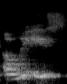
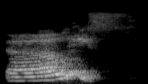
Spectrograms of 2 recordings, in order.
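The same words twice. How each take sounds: First: Said in the usual way. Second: "Elise" stretched into two beats, rising on the second; one beat per syllable. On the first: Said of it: "is two syllables". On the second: Shown as a demonstration. Teacher matching two moves to a name, "Elise" stretched by syllable. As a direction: draw out the E, then lift on LISE in "Elise". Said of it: "a movement with two moves".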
